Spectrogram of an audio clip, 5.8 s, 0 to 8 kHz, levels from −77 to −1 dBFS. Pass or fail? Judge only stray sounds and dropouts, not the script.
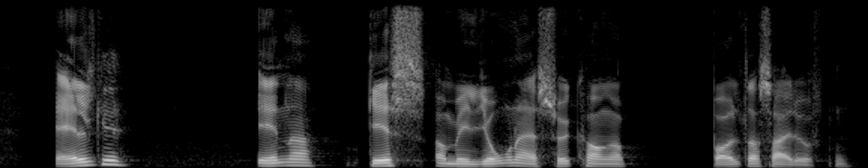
pass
